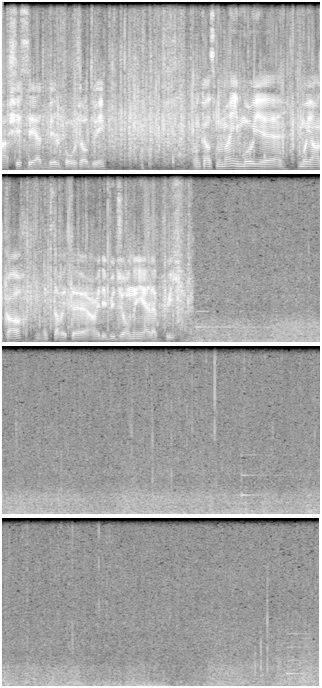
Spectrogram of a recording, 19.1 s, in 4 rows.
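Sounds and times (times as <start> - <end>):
raindrops hitting camera: 0.0 - 19.0
steady rain falling: 0.0 - 19.0
low rumble: 7.6 - 15.1.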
